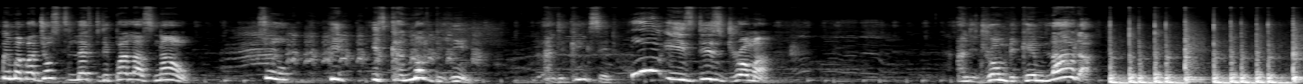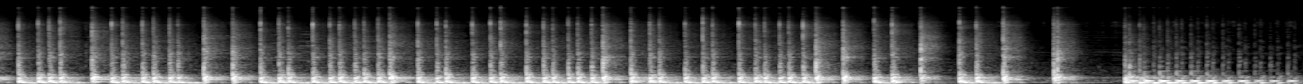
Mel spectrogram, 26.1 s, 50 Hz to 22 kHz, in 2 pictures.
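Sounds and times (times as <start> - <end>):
fast irregular drumming: 11.1 - 23.7, 24.3 - 26.0.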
